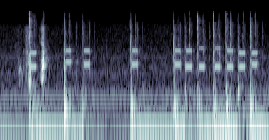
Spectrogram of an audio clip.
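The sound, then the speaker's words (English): Touch-tone dialing of an AT&T long-distance call: many short, clipped DTMF beeps in quick irregular bursts, each a crisp dual-pitched tone, over a steady low hum. “Please dial the area code and number you are calling.”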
